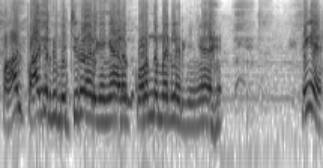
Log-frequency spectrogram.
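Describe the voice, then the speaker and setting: Hosting a prank video, a man whose voice sits high speaks fairly quickly, repeatedly pleading and saying sorry between nervous laughs. The casual apology plays under loud background music.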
